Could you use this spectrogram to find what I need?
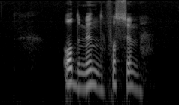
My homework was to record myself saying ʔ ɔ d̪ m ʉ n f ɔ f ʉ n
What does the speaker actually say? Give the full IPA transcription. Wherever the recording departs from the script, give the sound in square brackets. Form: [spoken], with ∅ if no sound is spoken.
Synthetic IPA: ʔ ɔ d̪ m ʉ n f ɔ [s] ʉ [m]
